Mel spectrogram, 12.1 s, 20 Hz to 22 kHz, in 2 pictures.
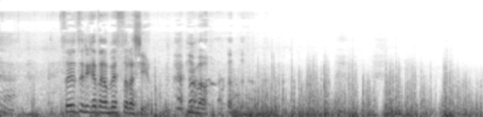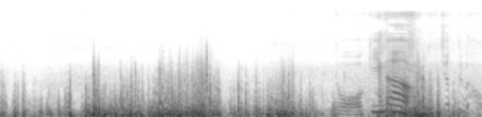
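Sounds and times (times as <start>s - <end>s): gusty wind buffeting microphone: 0.0s - 12.0s.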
